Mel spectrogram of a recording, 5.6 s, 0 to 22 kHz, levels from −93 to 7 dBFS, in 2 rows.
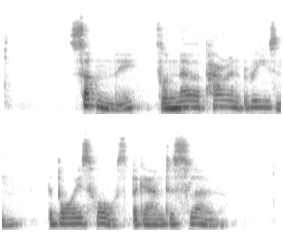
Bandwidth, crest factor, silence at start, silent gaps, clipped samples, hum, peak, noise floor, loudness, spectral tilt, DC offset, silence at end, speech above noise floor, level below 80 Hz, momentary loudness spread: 12 kHz; 22 dB; 0.7 s; none; under 0.1%; none; -20 dBFS; under -90 dBFS; -41 LUFS; -6 dB/octave; under 0.1%; 0.55 s; over 50 dB; -80 dBFS; 13 LU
